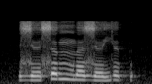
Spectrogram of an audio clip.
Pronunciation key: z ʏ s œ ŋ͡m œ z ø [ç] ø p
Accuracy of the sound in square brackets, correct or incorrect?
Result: incorrect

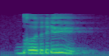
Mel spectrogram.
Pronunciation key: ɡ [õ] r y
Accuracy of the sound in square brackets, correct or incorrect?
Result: incorrect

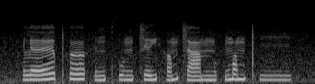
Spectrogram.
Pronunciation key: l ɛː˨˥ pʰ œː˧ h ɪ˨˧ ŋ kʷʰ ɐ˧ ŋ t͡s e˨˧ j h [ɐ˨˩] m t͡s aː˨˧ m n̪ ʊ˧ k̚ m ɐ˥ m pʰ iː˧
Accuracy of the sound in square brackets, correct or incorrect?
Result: incorrect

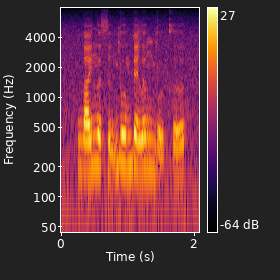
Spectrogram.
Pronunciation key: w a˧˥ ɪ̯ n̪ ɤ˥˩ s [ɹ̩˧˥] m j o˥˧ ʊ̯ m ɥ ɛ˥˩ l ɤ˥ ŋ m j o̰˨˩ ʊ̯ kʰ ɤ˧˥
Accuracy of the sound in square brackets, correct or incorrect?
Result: incorrect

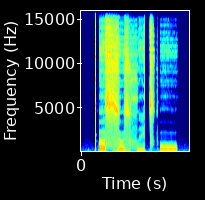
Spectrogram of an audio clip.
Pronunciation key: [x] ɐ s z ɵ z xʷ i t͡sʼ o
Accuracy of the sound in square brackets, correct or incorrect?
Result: incorrect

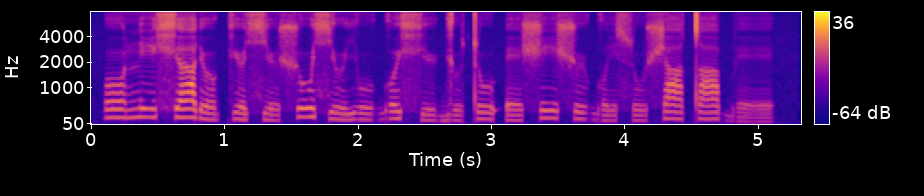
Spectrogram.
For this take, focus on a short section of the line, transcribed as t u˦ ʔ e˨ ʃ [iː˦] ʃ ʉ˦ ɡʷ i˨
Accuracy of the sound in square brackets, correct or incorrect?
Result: incorrect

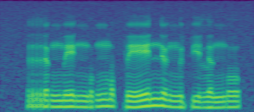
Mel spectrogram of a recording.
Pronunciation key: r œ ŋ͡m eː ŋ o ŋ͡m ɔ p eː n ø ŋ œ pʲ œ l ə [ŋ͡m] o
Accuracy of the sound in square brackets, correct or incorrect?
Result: incorrect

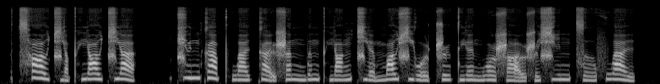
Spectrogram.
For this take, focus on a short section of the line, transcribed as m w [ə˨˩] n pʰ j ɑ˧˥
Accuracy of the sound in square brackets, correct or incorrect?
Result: incorrect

